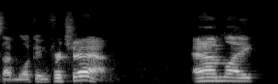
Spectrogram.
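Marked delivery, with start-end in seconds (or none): 0.0-1.1 put-on booming voice, much lower. Retelling a phone call from California, the speaker imitates the caller's booming voice. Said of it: "you just hear that booming voice".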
